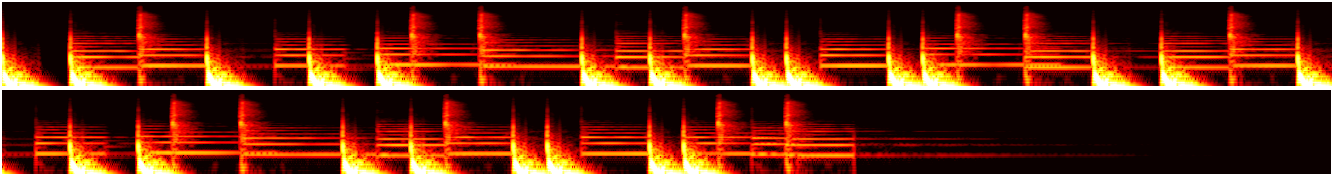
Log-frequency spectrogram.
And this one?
One more beat with piano by Decent.
Hip-Hop, kick, decent, beat, music, drum, piano, rap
